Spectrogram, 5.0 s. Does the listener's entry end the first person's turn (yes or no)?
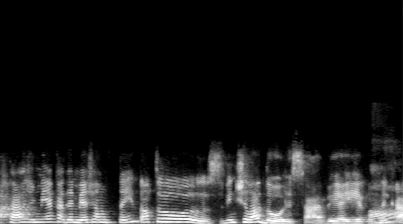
yes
